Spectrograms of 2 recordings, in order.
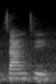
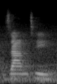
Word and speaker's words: Zante: Okay, so Zante is the z sound. Janti. No, z. Zanti. Đúng rồi. Zanti.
